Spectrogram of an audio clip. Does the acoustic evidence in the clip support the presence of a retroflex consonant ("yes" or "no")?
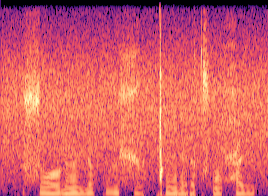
yes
